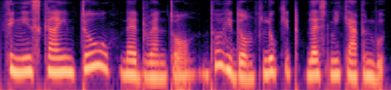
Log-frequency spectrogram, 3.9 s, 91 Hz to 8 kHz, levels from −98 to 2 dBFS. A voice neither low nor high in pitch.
No: high, 210 Hz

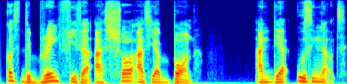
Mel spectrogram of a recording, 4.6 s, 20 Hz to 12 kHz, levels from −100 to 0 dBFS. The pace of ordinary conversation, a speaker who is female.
No: average, 180 wpm; male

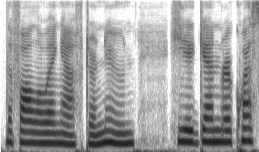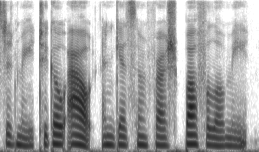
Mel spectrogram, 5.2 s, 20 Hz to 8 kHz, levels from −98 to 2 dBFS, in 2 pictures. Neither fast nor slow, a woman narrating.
Yes: average, 185 wpm; female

